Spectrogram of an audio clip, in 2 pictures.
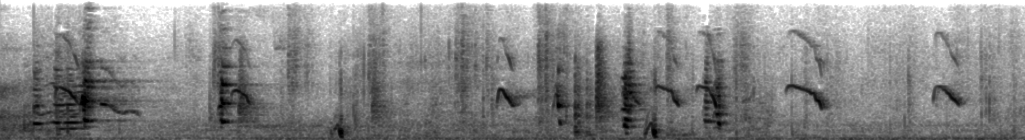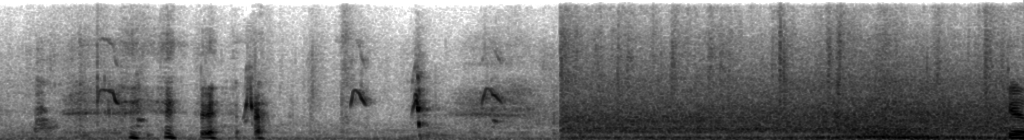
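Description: Baby chick peeping: a string of short, high peeps, each sliding down in pitch. About eight seconds in, a steady rushing noise starts abruptly.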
